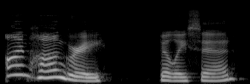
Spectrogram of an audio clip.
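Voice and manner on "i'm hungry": put-on a boy's whine, pitched higher; small son complaining about dinner; young boy. Young son Billy tells his father he's hungry, high childish whine.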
